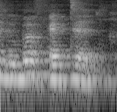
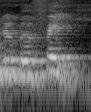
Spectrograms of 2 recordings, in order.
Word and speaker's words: Dubuffet: have already seen, Jean Dubuffet. Jean Dubuffet, that's a French name. The last syllable is not pronounced. So don't say Dubuffet, but Jean Dubuffet.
